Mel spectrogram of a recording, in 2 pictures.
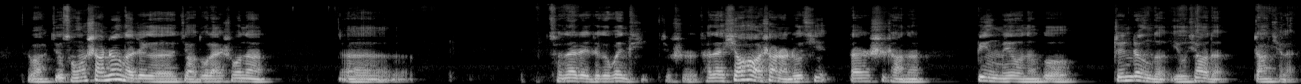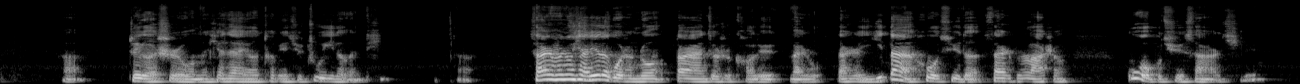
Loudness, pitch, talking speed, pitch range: -19 LUFS, 135 Hz, 245 characters per minute, 120-155 Hz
